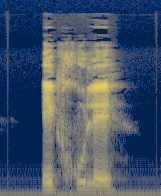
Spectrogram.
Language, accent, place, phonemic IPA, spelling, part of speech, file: French, France, Lyon, /e.kʁu.le/, écrouler, verb, LL-Q150 (fra)-écrouler.wav
- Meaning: to collapse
